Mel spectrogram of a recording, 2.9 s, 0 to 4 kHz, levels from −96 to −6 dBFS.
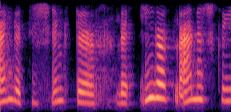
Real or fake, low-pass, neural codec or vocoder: fake; 3.6 kHz; autoencoder, 22.05 kHz, a latent of 192 numbers a frame, VITS, trained on one speaker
